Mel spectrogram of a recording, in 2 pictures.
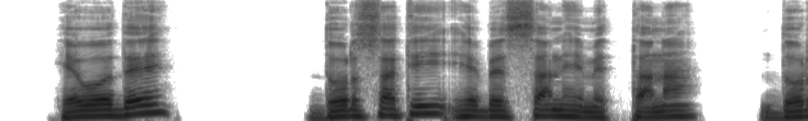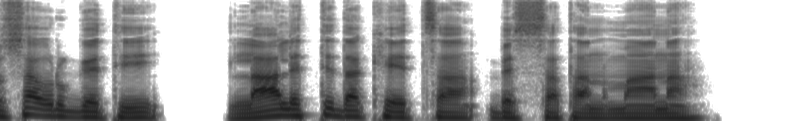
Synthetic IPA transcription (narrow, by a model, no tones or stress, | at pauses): hɛwɔd̪ɛ | d̪ɔɾsɐt̪ɪhɛbɛsːɐnhɛmɛt̪ːɐnɐ | d̪ɔɾsɐʊɾɡɛt̪ɪ | laːlɛt̪ːɪd̪ɐkʰe̞ːt͡sːɐbɛsːɐt̪ɐnmaːnɐ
